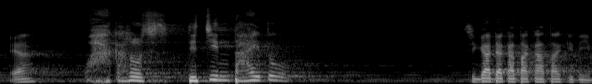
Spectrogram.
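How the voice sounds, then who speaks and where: A middle-aged pastor preaches in a church hall, his voice ringing with long reverb and faint music underneath. He moves between soaring, loud declarations and quiet, chuckling asides to the congregation. His pitch sits at an ordinary middle for a man. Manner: swings from loud high preaching to soft chatty storytelling, laughs often. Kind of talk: sermon.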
